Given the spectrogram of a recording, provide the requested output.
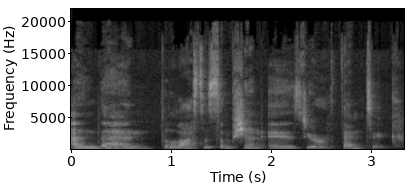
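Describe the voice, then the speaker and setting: With audible room echo and noticeable background noise in the recording, this woman talks at a moderate pace. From Djibouti. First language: Somali. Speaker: lifestyle vlogger. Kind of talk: casual Q&A vlog.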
